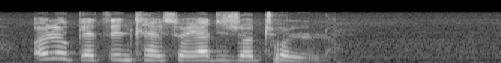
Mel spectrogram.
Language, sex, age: Southern Sotho, female, 20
